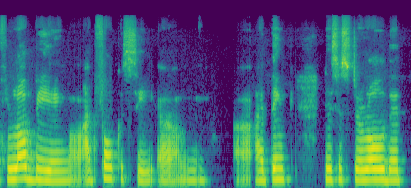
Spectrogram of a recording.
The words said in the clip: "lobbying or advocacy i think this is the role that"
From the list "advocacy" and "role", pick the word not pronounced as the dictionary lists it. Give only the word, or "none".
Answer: advocacy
